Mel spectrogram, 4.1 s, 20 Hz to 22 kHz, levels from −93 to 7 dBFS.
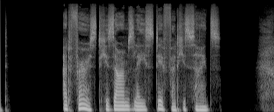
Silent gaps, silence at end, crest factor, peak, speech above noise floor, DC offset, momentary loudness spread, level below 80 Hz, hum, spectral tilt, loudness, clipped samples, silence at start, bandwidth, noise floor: none; 0 s; 20 dB; -8 dBFS; over 65 dB; under 0.1%; 9 LU; -60 dBFS; none; -4.5 dB/octave; -25 LUFS; under 0.1%; 0 s; 19 kHz; under -90 dBFS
